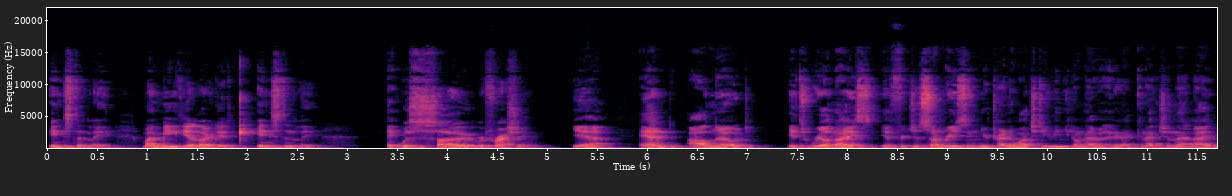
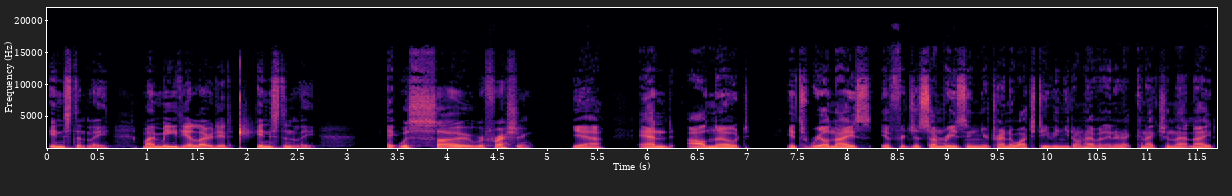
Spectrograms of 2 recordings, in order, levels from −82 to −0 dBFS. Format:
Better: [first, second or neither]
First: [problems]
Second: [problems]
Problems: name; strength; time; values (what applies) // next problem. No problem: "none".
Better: second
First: room echo; slight; dies away in 0.4 s // off-mic speech; somewhat distant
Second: none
